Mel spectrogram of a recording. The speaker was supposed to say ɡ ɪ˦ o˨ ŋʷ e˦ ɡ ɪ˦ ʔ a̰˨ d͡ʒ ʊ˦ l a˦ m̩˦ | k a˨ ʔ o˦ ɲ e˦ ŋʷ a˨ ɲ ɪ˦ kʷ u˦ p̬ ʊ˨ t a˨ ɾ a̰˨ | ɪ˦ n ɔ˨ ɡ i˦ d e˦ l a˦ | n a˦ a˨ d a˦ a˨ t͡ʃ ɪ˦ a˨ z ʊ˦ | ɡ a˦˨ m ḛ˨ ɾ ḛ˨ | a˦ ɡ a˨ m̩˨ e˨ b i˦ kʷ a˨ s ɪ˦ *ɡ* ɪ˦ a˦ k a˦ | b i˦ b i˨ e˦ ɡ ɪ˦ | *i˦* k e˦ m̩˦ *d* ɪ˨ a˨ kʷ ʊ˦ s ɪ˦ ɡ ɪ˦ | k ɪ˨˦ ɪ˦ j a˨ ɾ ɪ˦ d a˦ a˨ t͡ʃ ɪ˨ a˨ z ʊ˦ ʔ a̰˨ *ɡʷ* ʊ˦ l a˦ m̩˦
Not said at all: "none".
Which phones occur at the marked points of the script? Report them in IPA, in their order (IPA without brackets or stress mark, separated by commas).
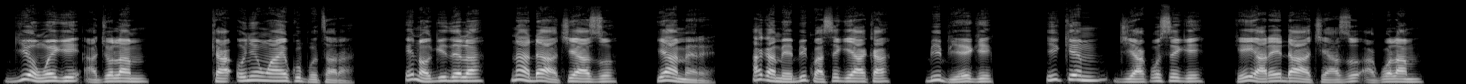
ɡ, i˦, d͡ʒ, ɡʷ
